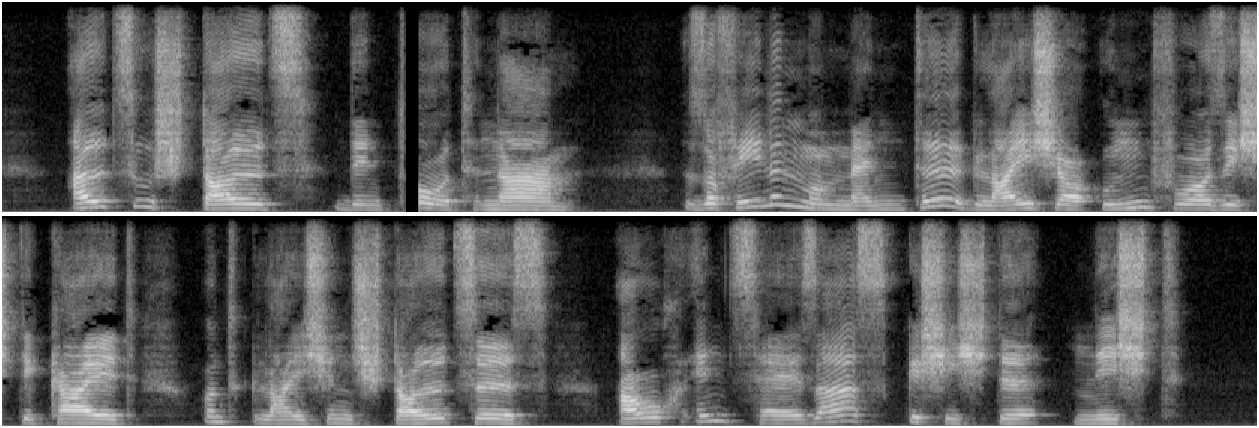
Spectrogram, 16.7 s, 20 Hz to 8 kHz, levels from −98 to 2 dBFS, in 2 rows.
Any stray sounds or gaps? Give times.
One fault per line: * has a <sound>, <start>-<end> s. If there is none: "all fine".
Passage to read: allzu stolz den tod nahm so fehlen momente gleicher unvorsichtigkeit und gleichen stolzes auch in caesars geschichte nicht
* has a dropout, 2.7-2.8 s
